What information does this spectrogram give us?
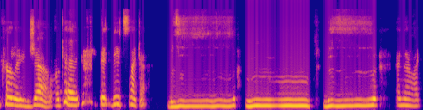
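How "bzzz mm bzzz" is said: buzzing noise like a vibrating box; mimicked electric buzz; imitated buzzing.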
